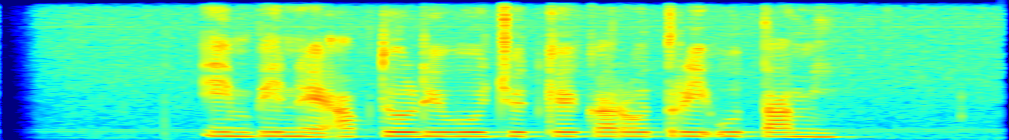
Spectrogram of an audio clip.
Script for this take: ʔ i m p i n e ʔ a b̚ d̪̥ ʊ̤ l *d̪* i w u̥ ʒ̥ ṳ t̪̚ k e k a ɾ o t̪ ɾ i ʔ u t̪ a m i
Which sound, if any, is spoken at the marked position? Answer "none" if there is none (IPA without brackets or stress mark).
d̪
